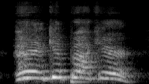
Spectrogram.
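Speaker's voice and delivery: very high, loud shouted yell. Acting out someone scratch clawing after another: imitating someone yelling. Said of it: "yelling, going like".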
